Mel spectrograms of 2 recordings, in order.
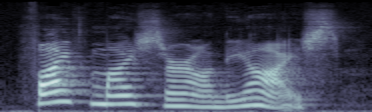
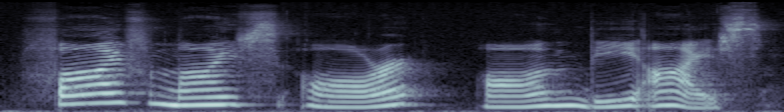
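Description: First: Mice and are are linked, said faster. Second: Each word is said separately and clearly. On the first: "이렇게 여기만 연결해서 대해서 같이 해볼게요" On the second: "책 발음으로 3번 같이 해보겠습니다"

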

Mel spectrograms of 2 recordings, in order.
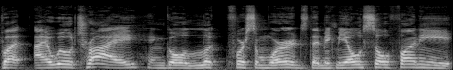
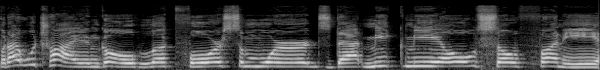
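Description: First: It is said at normal speed. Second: It is said more slowly.

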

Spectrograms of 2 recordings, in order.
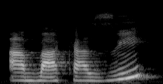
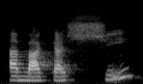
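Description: First: The x sounds like a z. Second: The x sounds like sh. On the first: The speaker calls it wrong. "xi é o som do Z" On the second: The speaker calls it right. "É o som do CH"

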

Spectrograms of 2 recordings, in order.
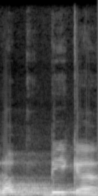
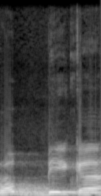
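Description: Both takes have the same delivery.

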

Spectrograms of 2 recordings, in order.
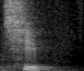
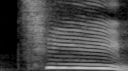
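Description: First: The word is said with a level tone. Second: The word is said with a changed, non-level tone.

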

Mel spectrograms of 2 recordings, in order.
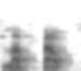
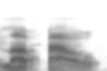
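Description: First: The final w is cut off with a glottal stop. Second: The final w glides off smoothly at the end. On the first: The speaker calls it right. "but it's lapau" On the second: The speaker calls it wrong. "I'm hearing lapau, right?"

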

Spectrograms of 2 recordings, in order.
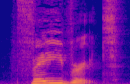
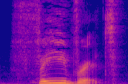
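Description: Both takes have the same delivery.

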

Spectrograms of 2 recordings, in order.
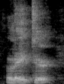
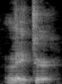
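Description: First: The middle T is a clear T, British style. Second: The middle T is a clear T, British style.

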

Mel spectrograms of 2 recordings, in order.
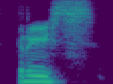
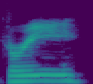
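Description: First: The name is said with Spanish pronunciation. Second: The name is said with French pronunciation. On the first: The speaker calls it right. "cause it's Spanish" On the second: The speaker calls it wrong. "sorry, it's the French pronunciation"

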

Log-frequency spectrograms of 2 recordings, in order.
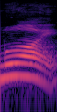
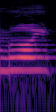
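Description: First: The word carries a marked, non-level tone. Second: The word is said level, without its tone. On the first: It means ten on its own. "무어이 자체가 10이죠" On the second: It marks the tens in a compound number. "무어이의 성조 없어지죠"

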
